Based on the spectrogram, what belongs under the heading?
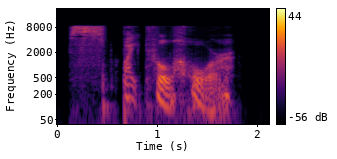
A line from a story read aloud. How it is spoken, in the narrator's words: growled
